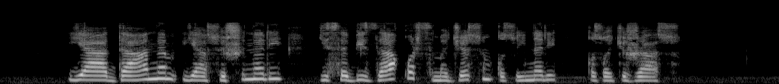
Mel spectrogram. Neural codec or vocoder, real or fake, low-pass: none; real; 7.2 kHz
